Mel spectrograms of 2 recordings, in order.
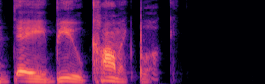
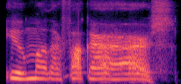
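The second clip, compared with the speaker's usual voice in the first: much higher, slow, crying out; a tortured hero cries out at his captors; anguished cry; 12 semitones higher, slower than usual. Acted. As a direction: scream it in pain and rage. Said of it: "Kenny Karate's all like".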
